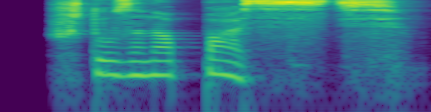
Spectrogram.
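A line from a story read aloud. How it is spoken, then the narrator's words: Hiss. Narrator (Russian): прошипела Эра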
